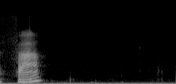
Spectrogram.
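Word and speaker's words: ف: we have the letter fa now when you pronounce the letter fa your Upper Front Teeth should touch the inner wet portion of your bottom lip so say far far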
